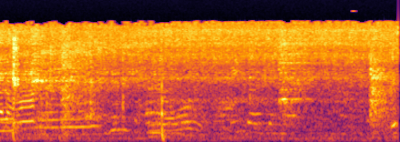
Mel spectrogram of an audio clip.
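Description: Voices talking around a restaurant table over a steady sizzling hiss, with two sharp clicks, one just after the start and one about a second and a half in.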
